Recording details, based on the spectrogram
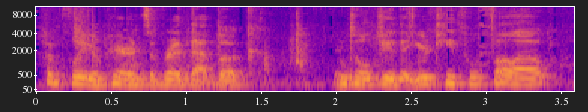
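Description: A middle-aged woman, an elementary teacher, reading aloud to young children with expressive, chatty asides. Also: medium pitch, quick pace, a little hiss or hum, poor audio. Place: small indoor room.

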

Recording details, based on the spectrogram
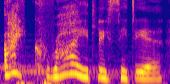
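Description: A woman's voice: on the high side, big pitch swings, takes it slowly. A woman acting an affectionate young Victorian wife, reading out her letter chattily in an audio drama. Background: music.

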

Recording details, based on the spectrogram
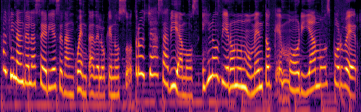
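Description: A woman with a Latin American Spanish accent narrates a scripted video countdown. Her voice is fairly high, with light music playing behind it. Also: very animated, normal speed, few pauses, darkish tone. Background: background music.

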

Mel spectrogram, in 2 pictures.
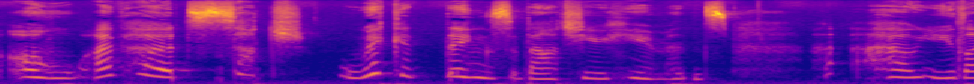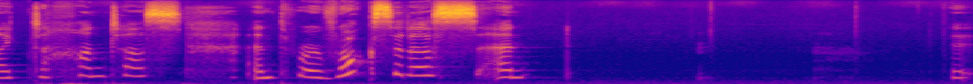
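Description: A woman playing a sweet, timid young moth girl in an ASMR roleplay, speaking softly and breathily with hesitant stammers. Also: high voice. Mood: wary, timid. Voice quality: soft, breathy, often near a whisper.

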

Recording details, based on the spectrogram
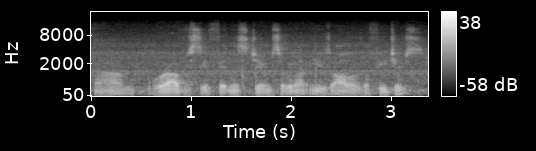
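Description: A young man who runs a gym, walking through a software screen recording in a casual, explanatory way with frequent "um" pauses, recorded on a webcam at his desk. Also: very deep voice, steady tone, slight background noise. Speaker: gym owner demonstrating software. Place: small indoor room at a computer. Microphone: webcam in front of the face.

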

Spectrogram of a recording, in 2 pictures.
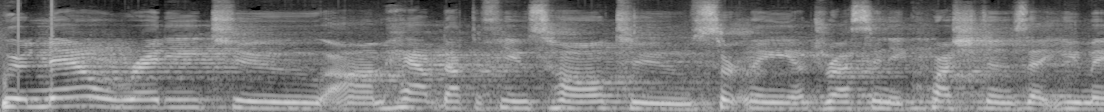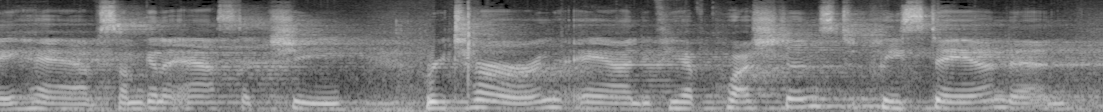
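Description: A woman's voice: medium pitch, fairly even intonation, a little slow. A woman hosting a formal event as moderator, speaking to an audience from a podium. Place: large chapel, indoors. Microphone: podium microphone. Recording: echoey hall, clear background noise.

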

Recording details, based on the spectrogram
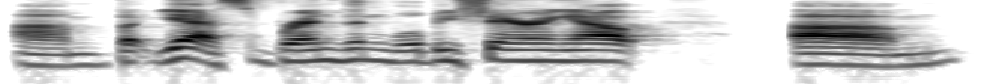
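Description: A man's voice: on the high side, a little slow. A young man speaking casually as an organizer wrapping up an online meeting through a headset mic. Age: young adult. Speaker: session organizer. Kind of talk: casual meeting wrap-up talk. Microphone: headset mic on a video call.

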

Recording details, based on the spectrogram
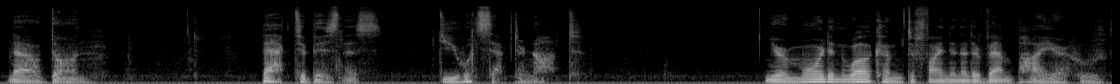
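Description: Man acting slow, low, suave vampire hunter. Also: a little mellow, exaggerated voice. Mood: threatening, smug. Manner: slow, teasing, breathy half-whispers with lingering pauses. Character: suave, menacing, flirtatious male vampire bounty hunter. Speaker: voice actor. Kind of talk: ASMR roleplay acting.

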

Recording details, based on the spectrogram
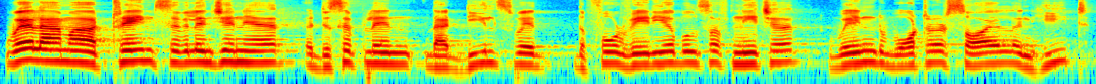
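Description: Slow-spoken Indian man in an echoey hall. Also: fairly high pitch, fairly even intonation, fairly bright tone. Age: middle-aged. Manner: slow, deliberate, halting delivery. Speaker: author being interviewed. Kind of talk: reading prepared remarks in an on-stage interview. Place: hotel ballroom stage. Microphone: handheld microphone. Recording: echoey ballroom with long reverb.

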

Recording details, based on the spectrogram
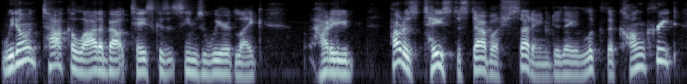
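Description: A man in his forties with an American accent talks through writing advice on a podcast. His medium-pitched voice has plenty of gravelly fry. He speaks informally and a little hesitantly, in a dry, close home-office sound. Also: animated, moderate pace, no echo. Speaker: podcast co-host teaching fiction writing. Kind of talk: informal instructional podcast talk. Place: home office, on a video call.

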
